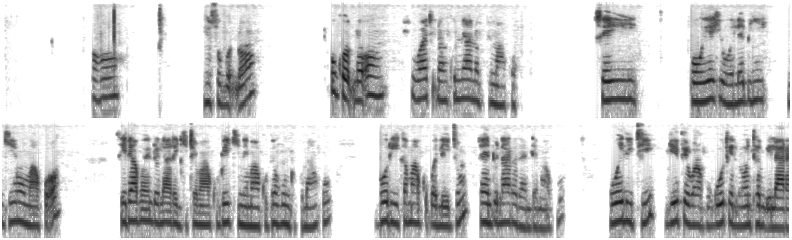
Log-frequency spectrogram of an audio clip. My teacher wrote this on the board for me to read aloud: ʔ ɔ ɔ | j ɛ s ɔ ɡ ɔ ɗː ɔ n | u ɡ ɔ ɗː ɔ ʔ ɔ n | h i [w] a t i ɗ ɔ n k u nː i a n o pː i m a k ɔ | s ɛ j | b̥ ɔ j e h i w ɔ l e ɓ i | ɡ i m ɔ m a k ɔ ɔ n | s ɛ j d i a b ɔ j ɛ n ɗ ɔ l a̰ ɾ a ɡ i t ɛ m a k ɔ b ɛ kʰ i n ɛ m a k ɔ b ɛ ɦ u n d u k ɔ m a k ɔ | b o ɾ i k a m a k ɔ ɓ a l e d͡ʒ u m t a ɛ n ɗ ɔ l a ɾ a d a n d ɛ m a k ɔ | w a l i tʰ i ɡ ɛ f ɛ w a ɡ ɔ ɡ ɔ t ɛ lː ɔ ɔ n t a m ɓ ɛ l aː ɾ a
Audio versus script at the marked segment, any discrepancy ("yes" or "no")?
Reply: no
